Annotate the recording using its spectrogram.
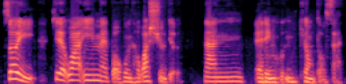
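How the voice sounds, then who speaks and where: A woman's voice: low voice, expressive, moderate pace, no echo. A woman speaking as a guest commentator, sharing informal reflections in a conversational way. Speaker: guest commentator, book club member.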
